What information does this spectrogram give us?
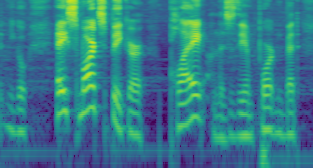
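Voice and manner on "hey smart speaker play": higher, louder, over-enunciated command to a gadget; funny smart-speaker voice. Pretend. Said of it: "that funny accent that you do when you talk to it".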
